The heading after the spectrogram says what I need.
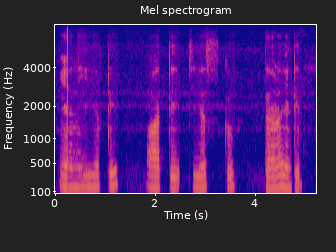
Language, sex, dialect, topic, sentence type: Telugu, male, Utterandhra, banking, question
